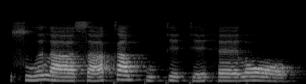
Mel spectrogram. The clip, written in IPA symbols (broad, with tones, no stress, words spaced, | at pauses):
su˩˧ə̯ laː˩sa˩˧ka˧w pu˩˧ke˧˩ke˩˧ hɛː˧lɔː˥˨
